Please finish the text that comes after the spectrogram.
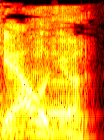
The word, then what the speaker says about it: Galaga: My wife's all-time favorite video game is, and I'm never sure if I pronounce this right, is it Galaga or Galaga? Galaga.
